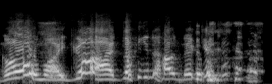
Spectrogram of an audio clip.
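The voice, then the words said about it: Imitates another person's voice. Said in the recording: “that's a great impression.”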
